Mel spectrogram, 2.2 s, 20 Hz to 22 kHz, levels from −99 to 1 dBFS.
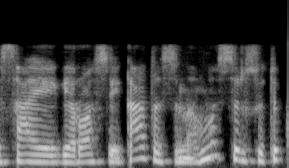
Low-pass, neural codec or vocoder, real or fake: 7.2 kHz; vocoder, 44.1 kHz, 128 mel bands, Pupu-Vocoder; fake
